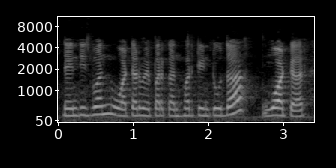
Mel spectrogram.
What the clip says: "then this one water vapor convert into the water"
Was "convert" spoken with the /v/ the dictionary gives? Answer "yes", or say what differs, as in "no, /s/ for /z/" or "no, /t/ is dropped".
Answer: no, /f/ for /v/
